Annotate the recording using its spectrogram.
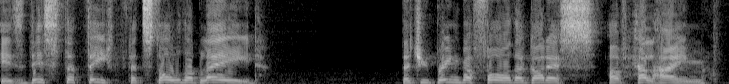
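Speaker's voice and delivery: high, crying-out voice. Game master voicing the death goddess possessing the Droga, crying out. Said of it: "you hear the voice cry out".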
